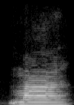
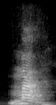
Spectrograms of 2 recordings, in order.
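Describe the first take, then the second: First: The pitch stays high and level. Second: The pitch falls sharply from high to low. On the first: It means mother. "first tone" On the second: It is an exclamation. "last tone, fourth tone"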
